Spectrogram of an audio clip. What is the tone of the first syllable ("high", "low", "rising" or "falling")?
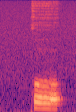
low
